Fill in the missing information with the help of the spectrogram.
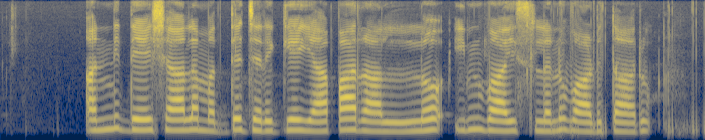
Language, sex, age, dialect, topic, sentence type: Telugu, female, 18-24, Southern, banking, statement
